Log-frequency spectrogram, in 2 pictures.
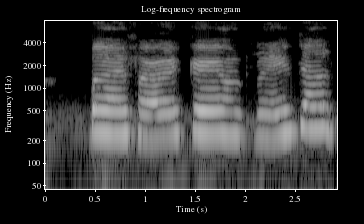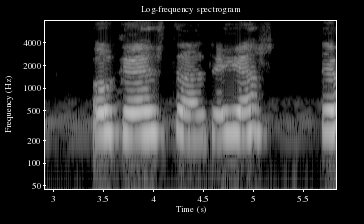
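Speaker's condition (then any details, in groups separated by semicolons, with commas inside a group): Severe brain injury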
